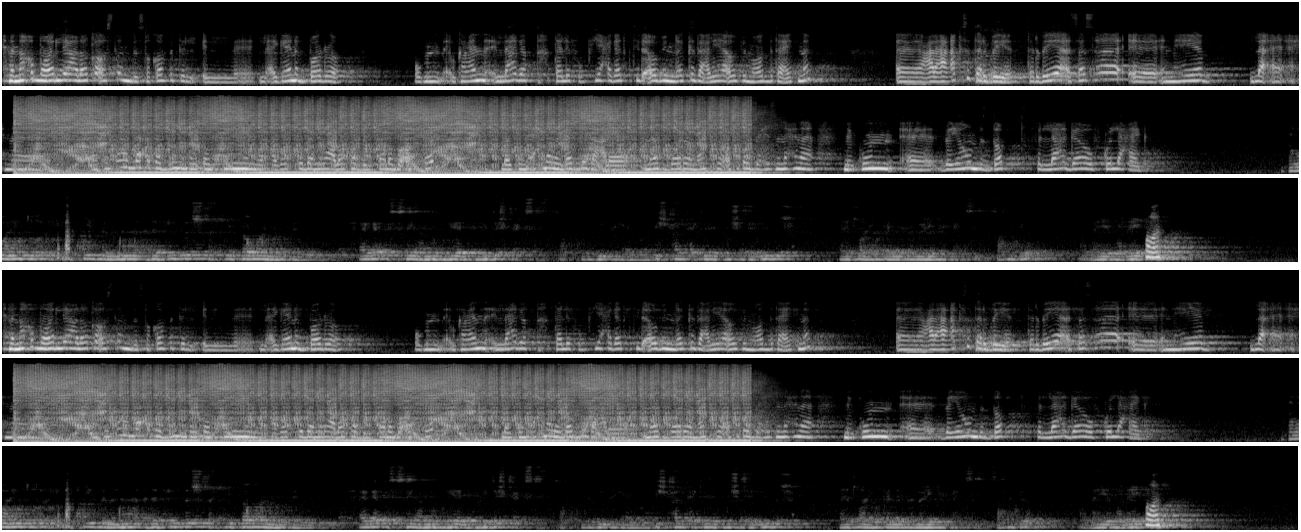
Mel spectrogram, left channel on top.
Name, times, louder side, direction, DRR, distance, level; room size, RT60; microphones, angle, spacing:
voice 1, 0.0-3.4 4.1-8.1 8.9-12.1 12.5-13.5 13.7-17.3 18.0-21.1 21.4-23.0 23.3-24.4 37.4-37.5, left 2 dB, 35° left, 3 dB, 1.6 m, -19 dB
sound 1, 13.1-20.5, equal, 20° right, 2.4 m, -18 dB
voice 2, 25.8-31.4 31.7-33.8 34.3-36.2 36.7-37.6, left 1 dB, 35° right, 1 dB, 6.8 m, -30 dB
29.5 x 23.5 x 8.5 m, 1.2 s
head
